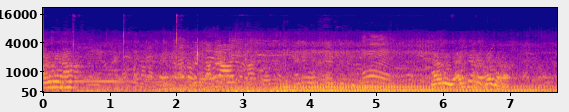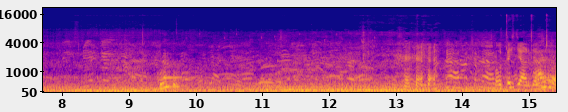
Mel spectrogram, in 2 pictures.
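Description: A large outdoor crowd chatters and shouts.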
